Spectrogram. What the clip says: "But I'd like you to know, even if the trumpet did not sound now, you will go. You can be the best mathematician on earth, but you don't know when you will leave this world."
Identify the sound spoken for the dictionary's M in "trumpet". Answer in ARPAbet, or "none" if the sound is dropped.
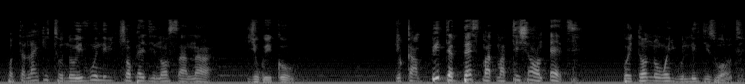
none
